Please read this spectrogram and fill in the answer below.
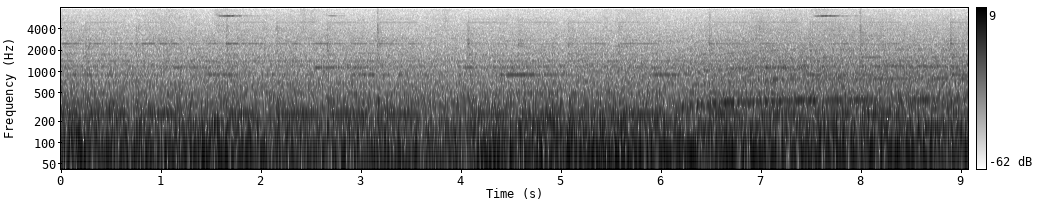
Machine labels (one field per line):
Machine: slide rail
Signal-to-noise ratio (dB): -6 dB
